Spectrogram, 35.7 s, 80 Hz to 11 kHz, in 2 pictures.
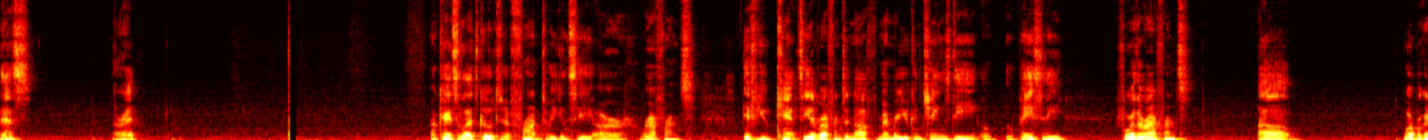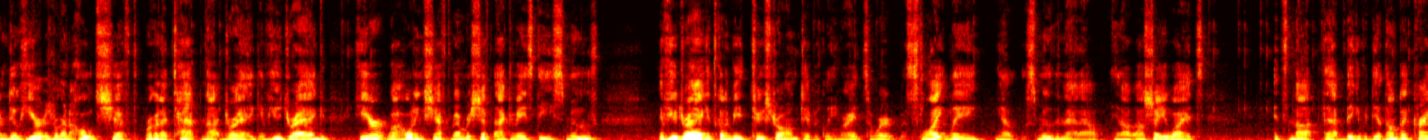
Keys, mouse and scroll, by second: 1.2 middle click, 3.6 Insert, 6.2 click, 8.5-9.7 scroll up 1, 17.5 middle click, 19.5 shift+click, 19.9 shift+click, 20.0 shift+double click, 20.3 shift+click, 20.6 shift+click, 20.7 shift+double click, 20.9 shift+click, 21.3 shift+click, 21.4 shift+double click, 21.5 shift+click, 21.7 shift+click, 21.8 shift+double click, 22.2 shift+click, 22.5 shift+click, 22.5 shift+double click, 28.1 shift+click, 28.9 shift+click, 30.0 shift+click, 31.3 middle click, 31.7-32.3 scroll down 1, 33.1 shift+click, 33.4 shift+click, 33.7 shift+click, 34.1 shift+double click, 34.3 shift+click, 34.6 shift+double click, 34.7 shift+click.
